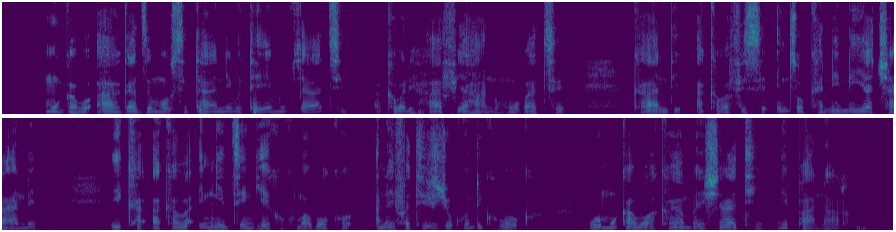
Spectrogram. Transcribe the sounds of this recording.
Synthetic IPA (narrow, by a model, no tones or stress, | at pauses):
umuɡaβo̞ʔahaɡaze̞muβusitʰaːniβutʰe̞ːjemŋivjaːt͡si | akʰaβaɾihaːfijaɦaːn̥huhuβat͡se̞ | kʰaːndiakʰaβafise̞ʔinzo̞kʰaninijat͡ʃaːne̞ | ikʰaakʰaβa̰ʔimŋiːziːŋɡije̞kʰo̞kumaβo̞kʰo̞̰ | anajifatʰiʃid͡ʒeukʰuːndikʰuβo̞kʰo̥ | uwo̞muɡaβo̞akʰaβajaːmbajeʃaːtʰinipʰaːn̥haɾo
